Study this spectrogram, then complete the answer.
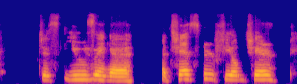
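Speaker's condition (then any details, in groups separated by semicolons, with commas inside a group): Cerebral palsy; premature birth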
